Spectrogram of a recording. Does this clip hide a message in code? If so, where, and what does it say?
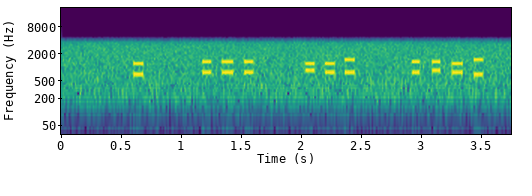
Yes: DTMF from 0.6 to 3.5 s, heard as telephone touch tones, dialled by hand, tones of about 80 ms, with phone line noise. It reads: 1 555 746 5843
